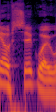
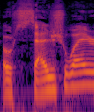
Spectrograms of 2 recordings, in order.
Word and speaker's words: Osigwe: So I worked on a long time on that pronunciation. I think I saw a video with the USTA where you said someone once pronounced it Osegue or something. – Yeah, I've gotten all kinds of things like Osage, Osigwe, like there's just so many different pronunciations that I get every single time, whether it's from refs, commentators, players.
